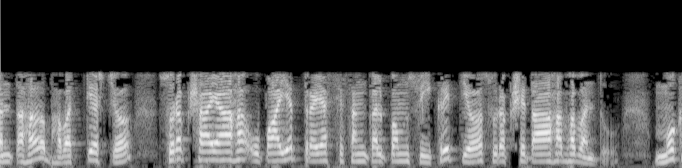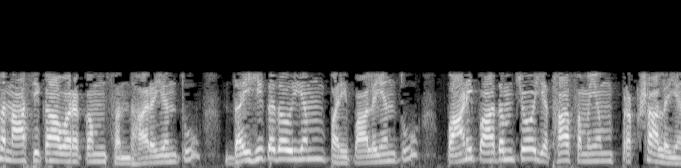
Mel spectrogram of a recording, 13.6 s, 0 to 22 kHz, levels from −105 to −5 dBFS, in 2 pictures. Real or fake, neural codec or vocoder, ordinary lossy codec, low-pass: real; none; none; 3.6 kHz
